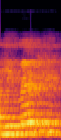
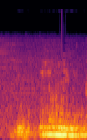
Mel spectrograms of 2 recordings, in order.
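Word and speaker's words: הִמְלִיךְ: silakan Mil Mil H coba sewa di huruf kedua itu bisu atau bunyi bisisu bisu jadi bacanya bukan himeli tapi himlik apa himlik himlik ya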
